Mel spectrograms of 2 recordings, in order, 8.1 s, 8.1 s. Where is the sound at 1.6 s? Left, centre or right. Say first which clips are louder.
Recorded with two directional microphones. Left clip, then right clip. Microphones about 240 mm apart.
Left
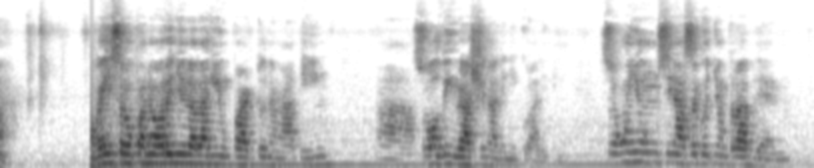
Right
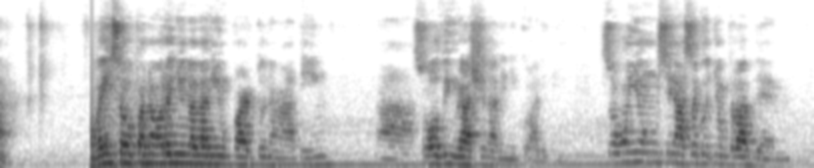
Right 1 dB; left.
